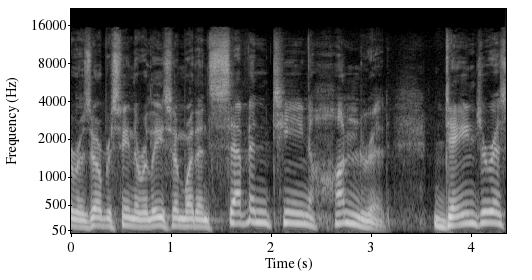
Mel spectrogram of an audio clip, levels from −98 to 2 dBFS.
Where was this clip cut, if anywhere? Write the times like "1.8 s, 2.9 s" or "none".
none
